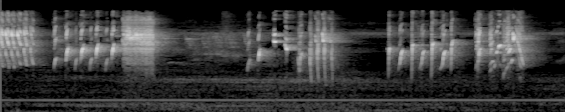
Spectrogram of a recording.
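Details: Pet European goldfinch from Algeria delivering fast, tinkling twitters and a harsh buzzy note, phrases separated by brief gaps, over a faint constant low hum.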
